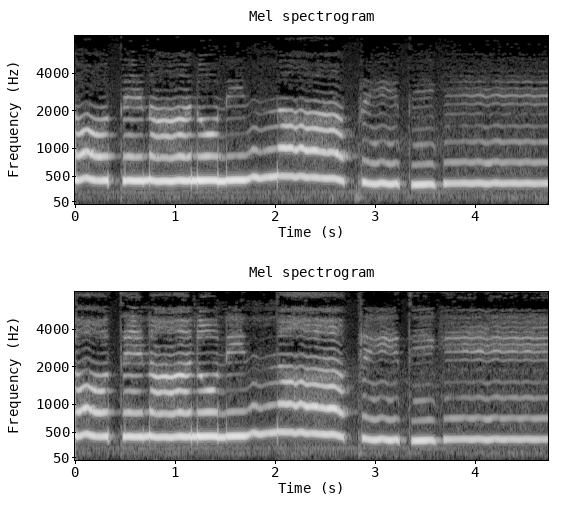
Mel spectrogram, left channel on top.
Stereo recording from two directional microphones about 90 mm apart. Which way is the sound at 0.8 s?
15° right (ahead or behind).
